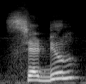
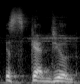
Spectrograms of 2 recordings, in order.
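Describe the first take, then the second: First: The word begins with an 'sh' sound. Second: The word begins with an 'sk' sound. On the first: "दोनों सही है" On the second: "दोनों सही है"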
